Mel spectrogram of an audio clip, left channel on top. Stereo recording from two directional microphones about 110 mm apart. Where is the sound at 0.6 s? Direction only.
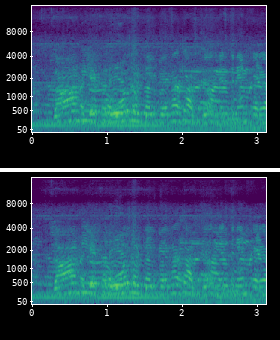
15° left (ahead or behind).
